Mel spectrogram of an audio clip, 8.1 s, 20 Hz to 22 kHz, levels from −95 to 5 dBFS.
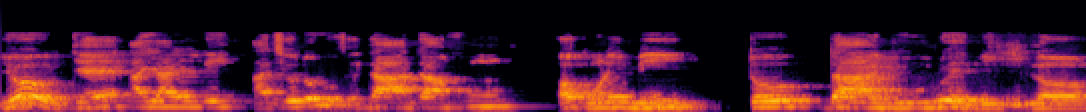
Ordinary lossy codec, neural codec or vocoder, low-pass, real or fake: none; none; 7.2 kHz; real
